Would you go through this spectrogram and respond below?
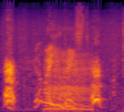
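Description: A dog barks in the medieval video game Kingdom Come Deliverance. Two sharp barks sound close by, one at each end of a brief stretch where someone shouts.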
